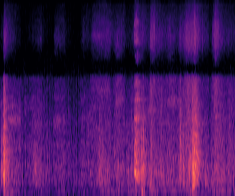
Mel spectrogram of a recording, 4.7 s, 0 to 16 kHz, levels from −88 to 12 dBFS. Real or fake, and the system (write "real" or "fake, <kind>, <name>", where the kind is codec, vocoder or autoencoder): real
